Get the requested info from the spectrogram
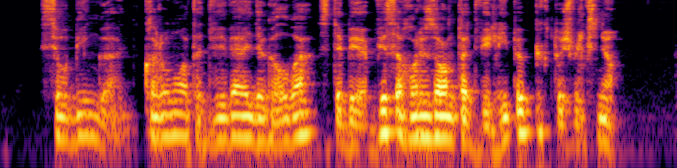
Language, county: Lithuanian, Kaunas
